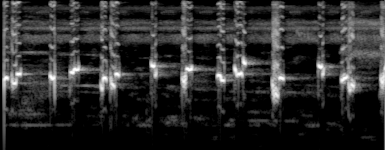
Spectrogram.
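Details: Sooty-headed bulbul singing a long song at dawn, used to lure other bulbuls into singing: short bubbly whistled phrases around mid pitch, about nine notes in quick, uneven succession, clean background.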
